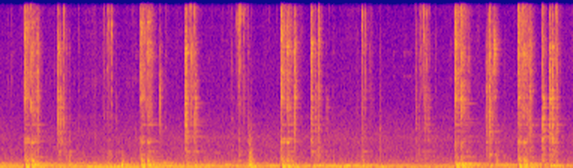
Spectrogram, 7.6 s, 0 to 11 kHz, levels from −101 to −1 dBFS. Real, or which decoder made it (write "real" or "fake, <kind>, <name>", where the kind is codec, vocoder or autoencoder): real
